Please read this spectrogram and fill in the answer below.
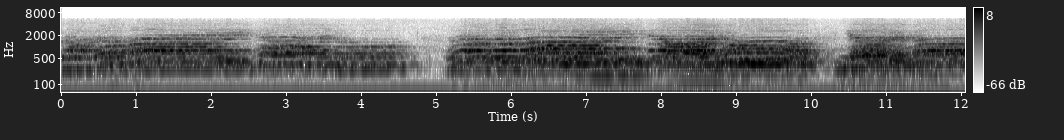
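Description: A small choir of men and women singing a Lithuanian song in several parts, phrase by phrase, with short pauses for breath about five and ten seconds in.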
